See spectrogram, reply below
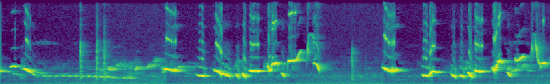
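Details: White-rumped shama singing as a lure to draw out another bird's song: clear whistled slurs, a low descending trill, then bursts of rich warbling phrases broken by short pauses.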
